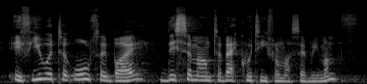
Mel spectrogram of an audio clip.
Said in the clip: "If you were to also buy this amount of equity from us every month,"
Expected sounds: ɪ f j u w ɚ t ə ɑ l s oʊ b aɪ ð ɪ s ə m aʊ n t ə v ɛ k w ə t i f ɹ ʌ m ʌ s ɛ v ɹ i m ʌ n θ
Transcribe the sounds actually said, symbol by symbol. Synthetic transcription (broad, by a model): ɪ f j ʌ w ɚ t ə ɑ l s oʊ b aɪ ð ɪ s ə m aʊ n t ə v ɛ k w ə t i f ɹ ʌ m ʌ s ɛ v ɹ i m ʌ n θ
